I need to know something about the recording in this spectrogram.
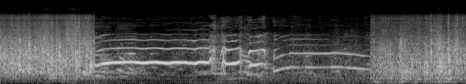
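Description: A young woman wails and cries loudly nearby.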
